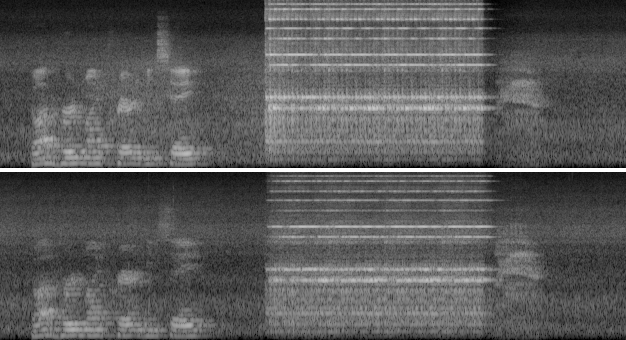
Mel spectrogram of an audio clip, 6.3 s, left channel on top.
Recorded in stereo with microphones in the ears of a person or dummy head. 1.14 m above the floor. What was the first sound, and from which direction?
A man speaking, 65° left (ahead or behind).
